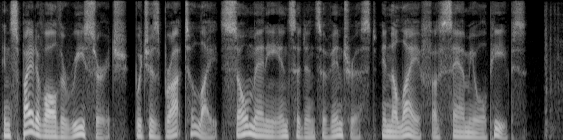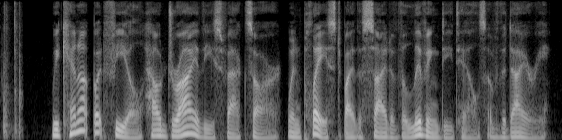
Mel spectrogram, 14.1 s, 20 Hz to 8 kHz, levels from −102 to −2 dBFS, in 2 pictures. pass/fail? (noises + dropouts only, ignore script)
fail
